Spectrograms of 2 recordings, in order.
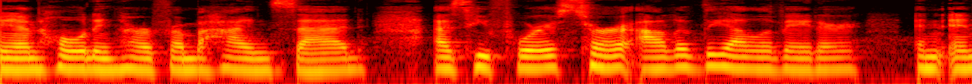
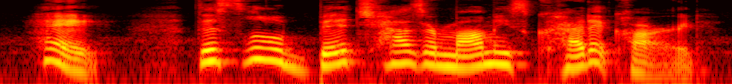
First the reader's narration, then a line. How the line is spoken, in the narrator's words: one of the men exclaimed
